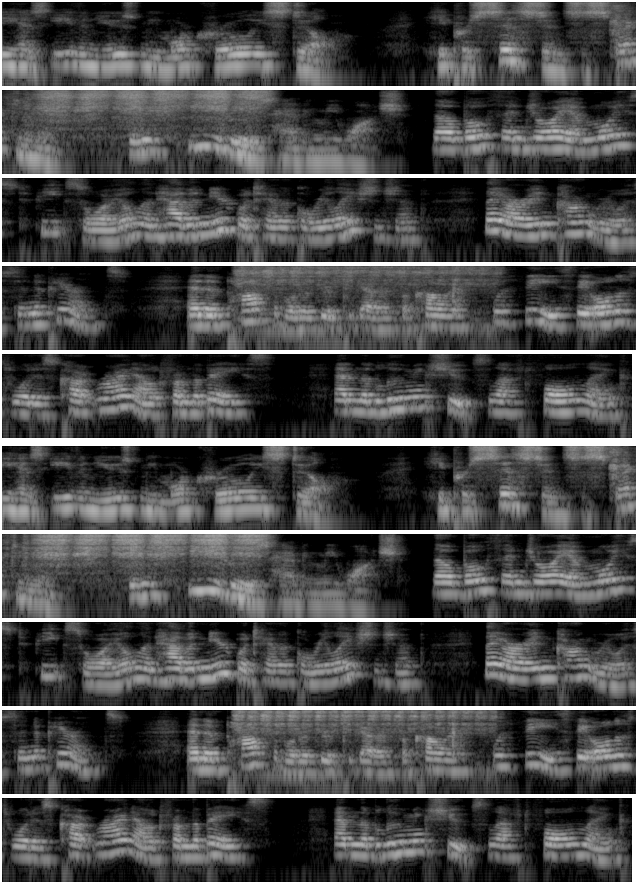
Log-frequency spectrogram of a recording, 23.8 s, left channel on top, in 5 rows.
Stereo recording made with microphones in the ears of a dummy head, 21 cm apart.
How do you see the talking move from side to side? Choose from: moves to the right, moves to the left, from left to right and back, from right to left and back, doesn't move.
doesn't move.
